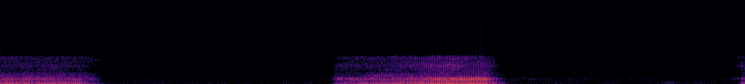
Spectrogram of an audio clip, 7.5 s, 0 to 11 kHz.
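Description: Rasping snores on breaths in, building in loudness, with silent pauses between, about 3 in 7 seconds: snoring.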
